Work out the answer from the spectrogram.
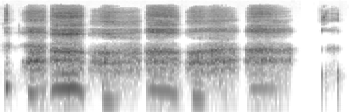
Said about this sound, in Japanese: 暑い。体温が上がってきて息遣いも荒く。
